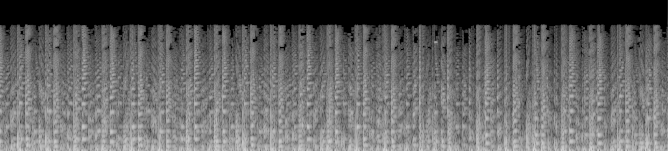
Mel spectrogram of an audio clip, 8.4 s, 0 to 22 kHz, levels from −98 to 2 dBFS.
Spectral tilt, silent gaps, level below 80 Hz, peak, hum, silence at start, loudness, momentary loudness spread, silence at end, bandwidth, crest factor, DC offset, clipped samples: -4.5 dB/octave; none; -30 dBFS; -6 dBFS; none; 0 s; -24 LUFS; 2 LU; 0 s; 11.5 kHz; 18 dB; under 0.1%; under 0.1%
